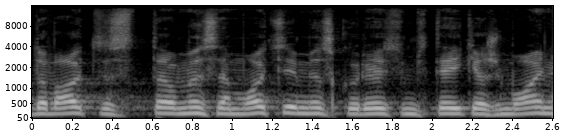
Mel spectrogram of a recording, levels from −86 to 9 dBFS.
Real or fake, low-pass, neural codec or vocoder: real; 14.4 kHz; none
